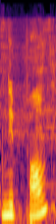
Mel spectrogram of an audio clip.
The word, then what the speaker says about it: Nippon: I already learned that Japan in Japanese is Nippon.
